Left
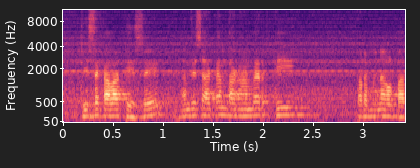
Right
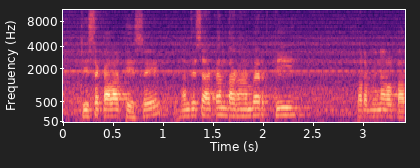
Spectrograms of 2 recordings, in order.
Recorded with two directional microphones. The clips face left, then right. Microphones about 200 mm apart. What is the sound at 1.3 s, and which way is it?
Speech, 40° right (ahead or behind).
